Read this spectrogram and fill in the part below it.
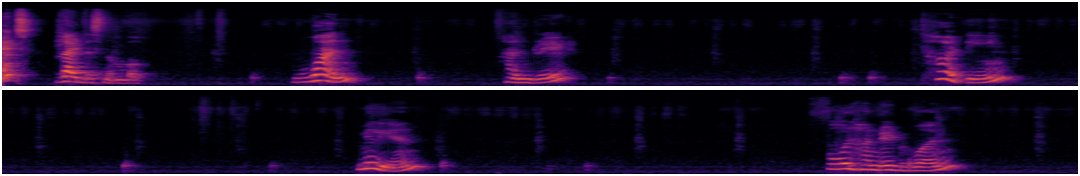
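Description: A woman speaks slowly and clearly nearby, in short phrases with pauses.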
